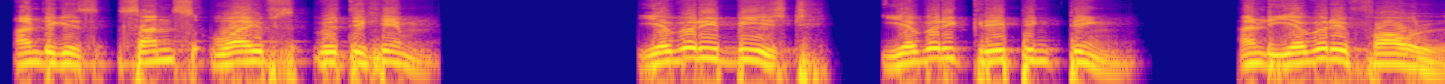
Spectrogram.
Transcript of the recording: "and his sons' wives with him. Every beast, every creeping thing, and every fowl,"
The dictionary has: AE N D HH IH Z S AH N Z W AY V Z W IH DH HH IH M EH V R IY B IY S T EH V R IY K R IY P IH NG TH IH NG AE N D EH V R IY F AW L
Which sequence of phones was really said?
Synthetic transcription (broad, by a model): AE N D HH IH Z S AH N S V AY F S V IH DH HH IH M EH V R IY B IY S T EH V R IY K R IY P IH NG T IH NG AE N D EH V R IY F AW L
